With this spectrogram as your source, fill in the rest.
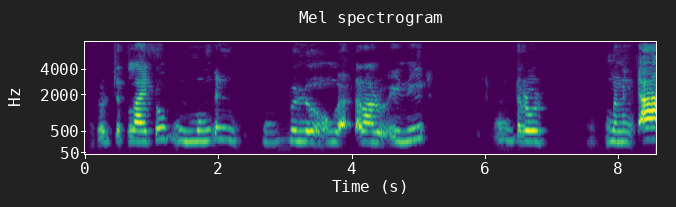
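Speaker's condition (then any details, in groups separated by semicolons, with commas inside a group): Cerebral palsy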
